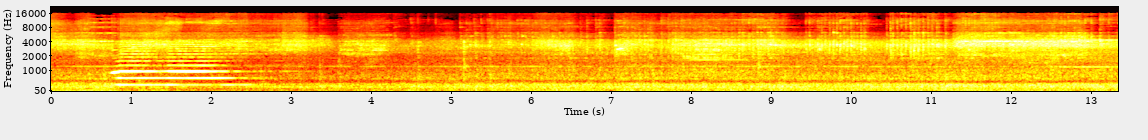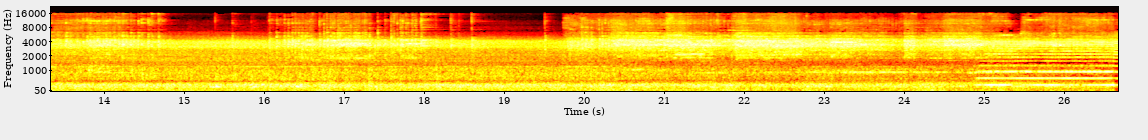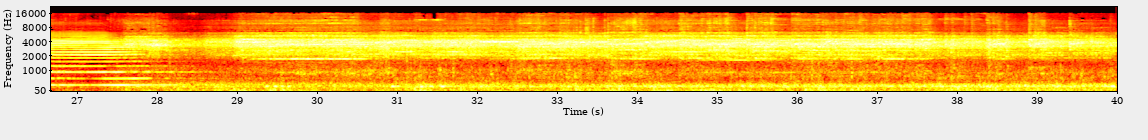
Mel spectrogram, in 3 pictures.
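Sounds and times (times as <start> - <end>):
train passing on rails: 0.0 - 40.0
locomotive horn: 0.8 - 3.0, 24.9 - 28.6.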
